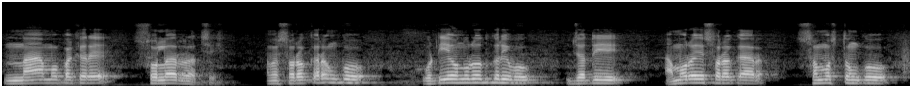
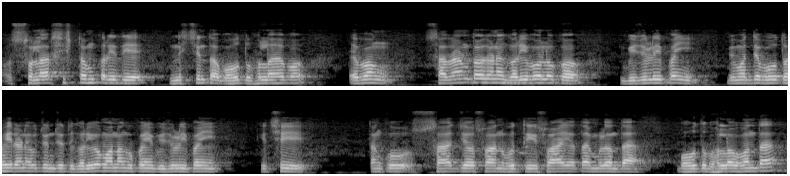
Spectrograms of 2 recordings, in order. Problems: low volume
